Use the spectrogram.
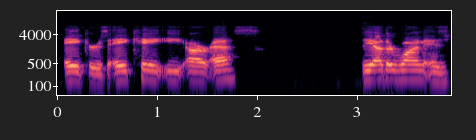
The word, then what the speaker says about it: Akers: Last name is spelled A, K as in Kimberly, E, R as in Robert, S. Akers, Akers.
